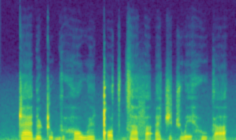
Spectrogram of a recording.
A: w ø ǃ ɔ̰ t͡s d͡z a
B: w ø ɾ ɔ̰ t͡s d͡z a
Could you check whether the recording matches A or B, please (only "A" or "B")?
A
